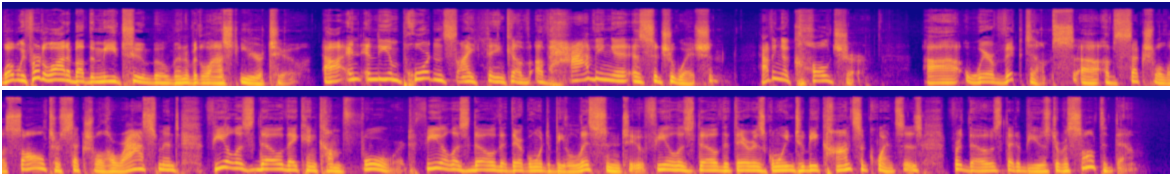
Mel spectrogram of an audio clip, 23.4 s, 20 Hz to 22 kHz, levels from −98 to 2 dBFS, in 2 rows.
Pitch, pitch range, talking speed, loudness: 160 Hz, 135-195 Hz, 195 wpm, -15 LUFS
